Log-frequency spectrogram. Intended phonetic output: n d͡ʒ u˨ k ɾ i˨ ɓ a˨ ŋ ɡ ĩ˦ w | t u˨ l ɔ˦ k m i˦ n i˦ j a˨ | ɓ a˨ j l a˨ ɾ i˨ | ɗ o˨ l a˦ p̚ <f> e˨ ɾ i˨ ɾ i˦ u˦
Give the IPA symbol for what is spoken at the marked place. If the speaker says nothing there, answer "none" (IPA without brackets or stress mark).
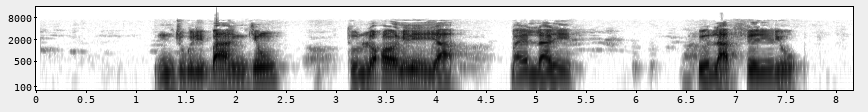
f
